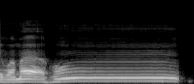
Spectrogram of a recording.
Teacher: میم ساکن پہ ہونٹ بند نہیں کریں گے کیونکہ آگے با ہے تو اخفاء شفوی کرنا ہے ہونٹوں میں، با میں ہونٹ ملا دیں گے۔ وما ہم بھی، اس کی مثال یوں بھی دی جا سکتی ہے کہ آپ ایک پیپر، ایک ورقہ منہ میں رکھ لیں اور میم کے پڑھتے ہوئے اس میں دونوں ہونٹوں کو جوڑنے سے بچایا جائے، جبکہ با میں دونوں ہونٹ جوڑ دیے جائیں۔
